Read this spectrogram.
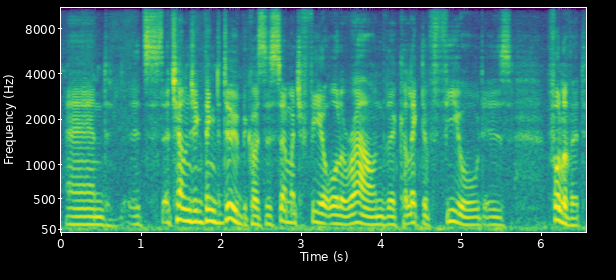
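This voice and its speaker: A man co-hosting a workshop, talking in a calm, reflective and hesitant way, recorded outdoors in the countryside. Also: medium pitch, moderate pace, far from the mic, slight background noise. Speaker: workshop co-host. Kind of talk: casual spiritual talk. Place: outdoors in the countryside under an oak tree.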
